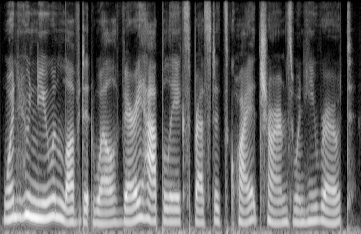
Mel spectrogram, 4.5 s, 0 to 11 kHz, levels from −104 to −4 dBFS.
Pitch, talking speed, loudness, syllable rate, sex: 190 Hz, 210 wpm, -18 LUFS, 5.4 syllables/s, female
